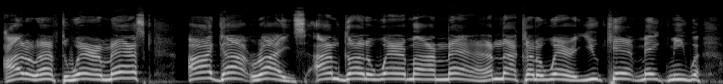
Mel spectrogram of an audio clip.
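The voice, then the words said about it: Put-on Gomer Pyle style accent. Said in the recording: “I felt like that was the accent that a non-mask wearing ... non-mask wearing person sounds like. They sounded a little bit like Gomer Pyle.”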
